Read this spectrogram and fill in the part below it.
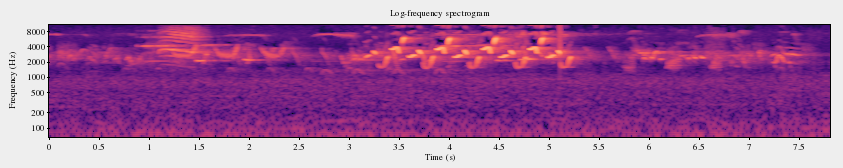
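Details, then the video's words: Tiny bird singing loudly outdoors: a rapid series of looping, twittering whistled notes, repeated about twice per second, rises above a steady low rumble of background noise. "Tiny bird singing so loud"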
